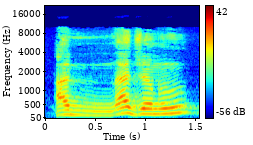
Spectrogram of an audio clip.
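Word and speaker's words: النجم: An-najmu ba'idun. You did not pronounce lam.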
